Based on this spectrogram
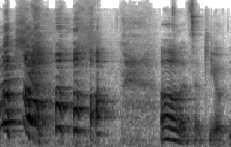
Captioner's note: laughing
